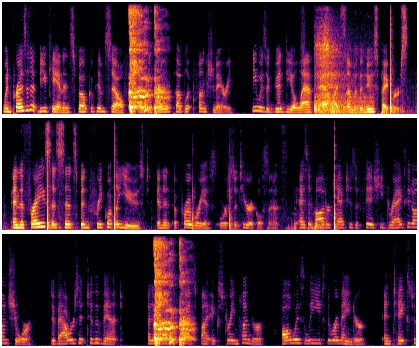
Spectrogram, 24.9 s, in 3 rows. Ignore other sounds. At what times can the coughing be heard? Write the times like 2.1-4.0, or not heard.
2.5-3.4, 19.6-20.4.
